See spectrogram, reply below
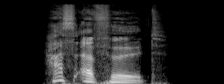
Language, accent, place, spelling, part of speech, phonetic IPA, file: German, Germany, Berlin, hasserfüllt, adjective, [ˈhasʔɛɐ̯ˌfʏlt], De-hasserfüllt.ogg
- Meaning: hateful, hate-filled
